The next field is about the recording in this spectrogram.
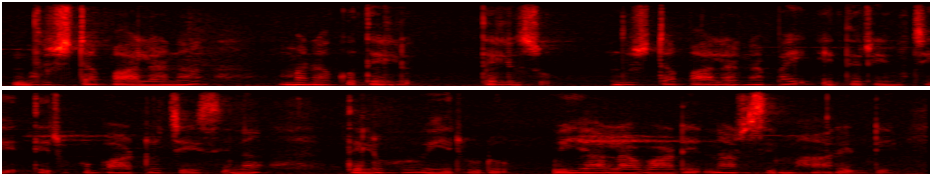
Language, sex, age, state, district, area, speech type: Telugu, female, 30-45, Andhra Pradesh, N T Rama Rao, rural, spontaneous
